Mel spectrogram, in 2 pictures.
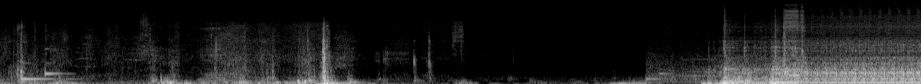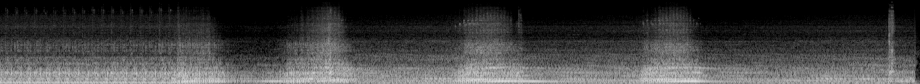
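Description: A 2024 Mercedes S580 Executive starts up after some clicks and handling noises, then settles into a smooth engine hum with several rising revs, close and fairly loud.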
